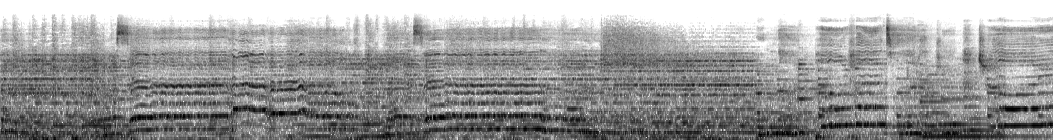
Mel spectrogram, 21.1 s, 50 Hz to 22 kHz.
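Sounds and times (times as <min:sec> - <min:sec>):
woman singing into a microphone: 0:00.0 - 0:13.9, 0:15.0 - 0:21.0
instrumental accompaniment: 0:00.0 - 0:21.0.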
